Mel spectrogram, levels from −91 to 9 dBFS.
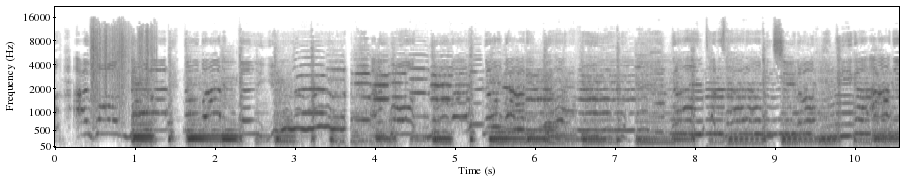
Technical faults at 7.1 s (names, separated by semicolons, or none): none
